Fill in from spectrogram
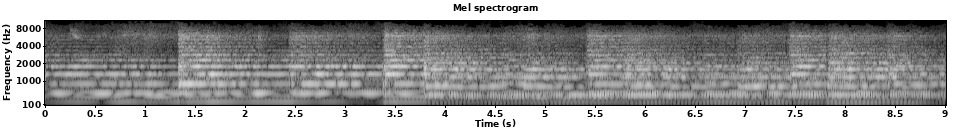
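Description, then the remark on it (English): The large bells of Notre Dame Cathedral in Paris, an 850-year-old French Gothic building, peal together for the first time since the 2019 fire, in overlapping strikes, deep resonant tones layered with bright ringing overtones that sustain and blend continuously, loud and steady with no voices. “Of Notre Dame Cathedral ringing out together for the first time since the devastating fire of 2019.”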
